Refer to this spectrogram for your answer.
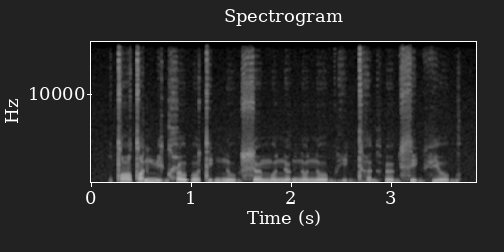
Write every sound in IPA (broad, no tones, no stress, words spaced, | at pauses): tˤɵ tˤɐɡmʲɵɡħo ʔotiɡnuɡ sɵmo nɵɡno nobʱiɡ dʱɐɡʔɵɡ siɡfʲoɡ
